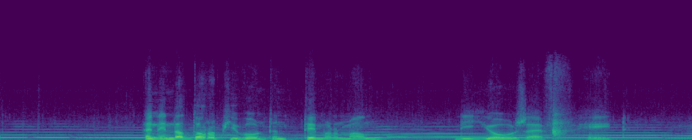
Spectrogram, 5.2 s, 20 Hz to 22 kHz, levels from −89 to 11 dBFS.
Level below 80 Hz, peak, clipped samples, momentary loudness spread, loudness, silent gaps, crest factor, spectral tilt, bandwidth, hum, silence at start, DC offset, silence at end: -64 dBFS; -4 dBFS; under 0.1%; 15 LU; -23 LUFS; none; 18 dB; -8 dB/octave; 8.6 kHz; none; 0 s; under 0.1%; 0 s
